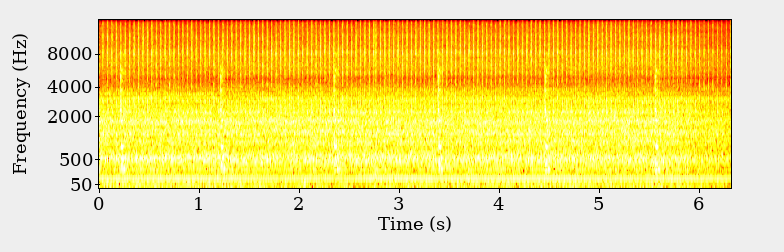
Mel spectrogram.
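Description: Film projector sound effect: a steady mechanical whirr and hum with a sharp click about once a second, in step with the countdown numbers, dropping slightly in level near the end.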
